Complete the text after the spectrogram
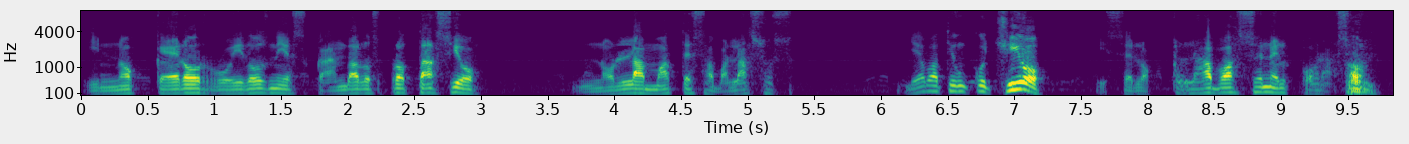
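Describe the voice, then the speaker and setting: An actor playing a blunt, menacing crime boss with a rural Mexican accent in a radio drama. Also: male voice, fairly low pitch, expressive, unhurried, a little mellow, no echo. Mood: cold, menacing.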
